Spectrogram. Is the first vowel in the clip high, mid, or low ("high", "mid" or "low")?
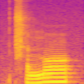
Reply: low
